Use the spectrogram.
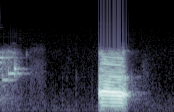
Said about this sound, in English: I hear noises. That's my cell phone.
